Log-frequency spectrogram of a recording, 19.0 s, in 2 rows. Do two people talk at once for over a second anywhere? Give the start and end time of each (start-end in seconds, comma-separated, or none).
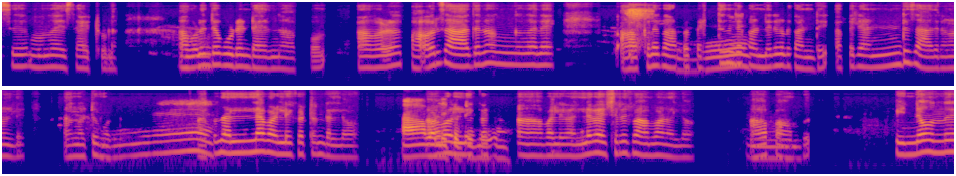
none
